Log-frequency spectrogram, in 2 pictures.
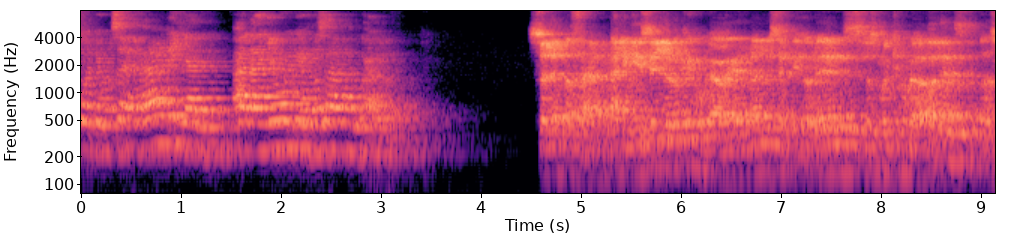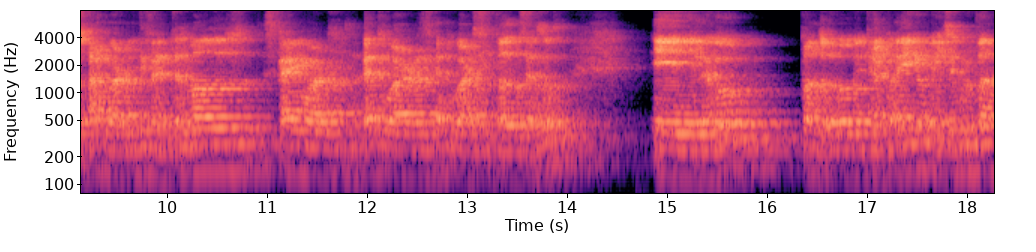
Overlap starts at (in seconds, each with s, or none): none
